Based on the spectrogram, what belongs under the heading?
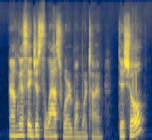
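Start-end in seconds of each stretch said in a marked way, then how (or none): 2.4-2.8 でしょ with pitch lifting upward at the end. Japanese lesson, repeating the sentence's last word: rising pitch on でしょ. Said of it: "Rising voice".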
